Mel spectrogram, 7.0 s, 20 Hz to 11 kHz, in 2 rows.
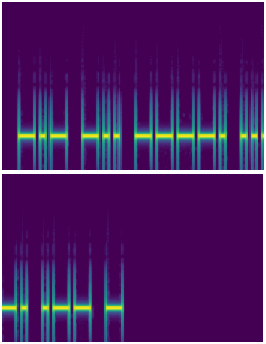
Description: Morse code, heard as a keyed tone, about 17 wpm, 700 Hz. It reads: KD9FWT
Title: USA Call Signs Repeated 2x 17wpm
